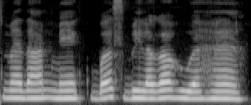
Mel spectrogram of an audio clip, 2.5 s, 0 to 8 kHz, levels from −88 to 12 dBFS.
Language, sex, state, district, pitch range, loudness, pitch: Hindi, female, Jharkhand, Garhwa, 205-215 Hz, -14 LUFS, 215 Hz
